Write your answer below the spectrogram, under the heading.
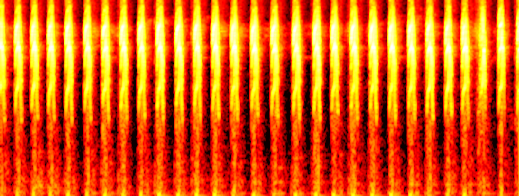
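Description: A moss wren gives a fast, even series of high, sharp chip notes, about four to five each second, with no other sounds.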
